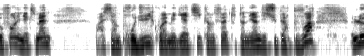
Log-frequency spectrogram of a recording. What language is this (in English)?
French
